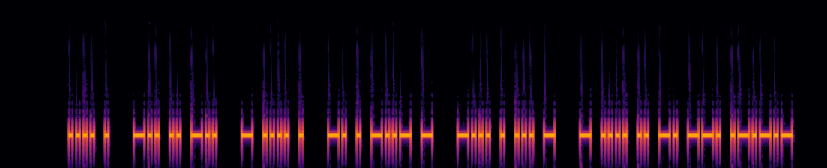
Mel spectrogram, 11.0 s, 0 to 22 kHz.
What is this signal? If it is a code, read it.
Morse code, heard as a keyed tone, about 25 wpm, 700 Hz. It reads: HE DID THE NEXT BEST THING.
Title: Sentences from Top 1000 Words - Review Part 1 - 25wpm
